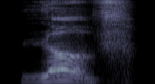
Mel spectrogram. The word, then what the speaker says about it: love: money, love, company, front, cover, London. Yes, all of these words contain the same sound as in up. We would never pronounce the word up or but somehow we would pronounce the word love. Love and it's the same sound. How crazy is that?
